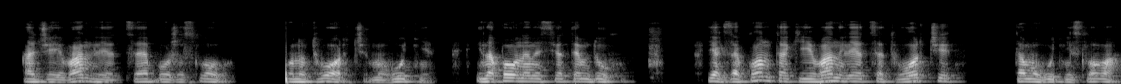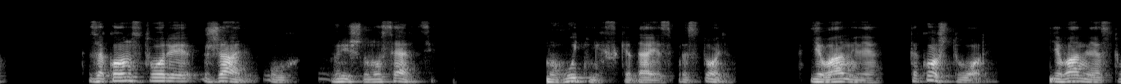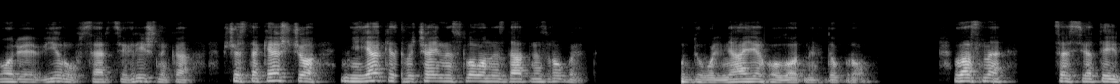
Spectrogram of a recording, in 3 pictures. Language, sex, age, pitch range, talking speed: Ukrainian, male, 50-69, 110-135 Hz, 105 wpm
